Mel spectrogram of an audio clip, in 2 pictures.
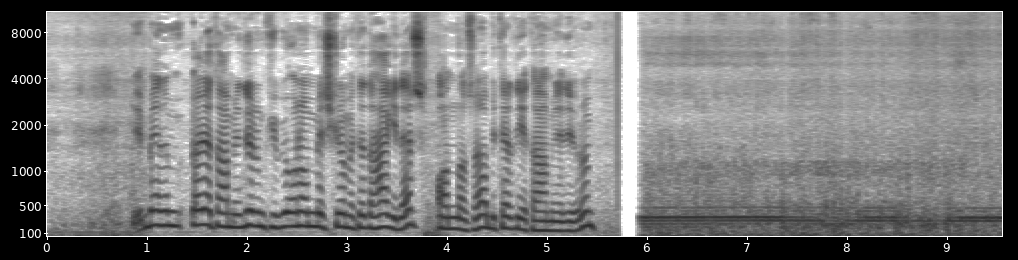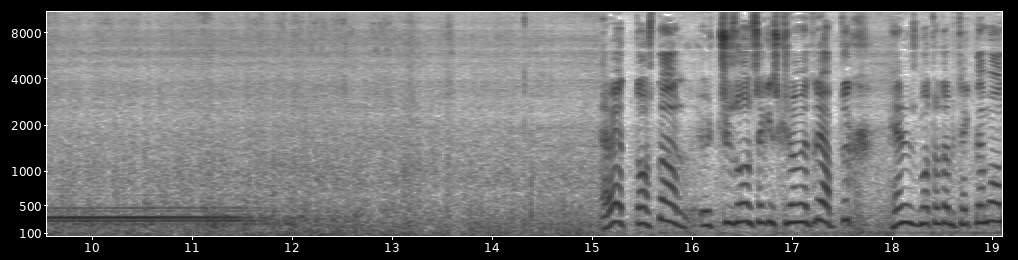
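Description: A motorcycle engine revs up and down as it rides and shifts gears.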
